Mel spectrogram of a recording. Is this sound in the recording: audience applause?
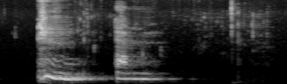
no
